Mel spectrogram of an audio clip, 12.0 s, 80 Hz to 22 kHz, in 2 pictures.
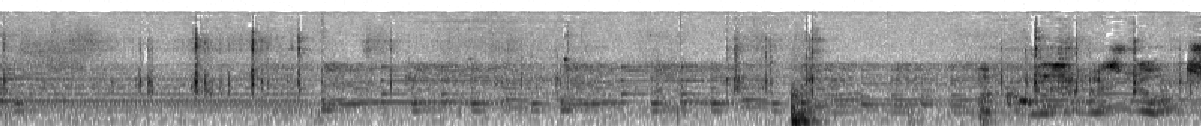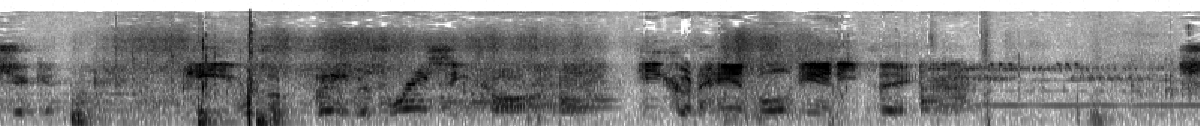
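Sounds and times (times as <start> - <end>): background music: 0.0 - 12.0
person speaking: 4.9 - 10.9.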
